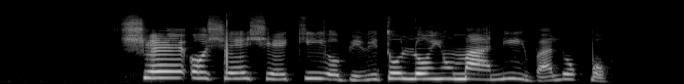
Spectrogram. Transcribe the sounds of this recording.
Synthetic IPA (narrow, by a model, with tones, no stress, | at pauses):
ʃe˦o˦ʃe˦ʃe˧ki˦o˧bi˨ɾĩ˧to˦lo˦j̃ũ˦mãː˦˧nĩ˦i˦˨ba˨˦lo˦˨k͡pɔ˨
